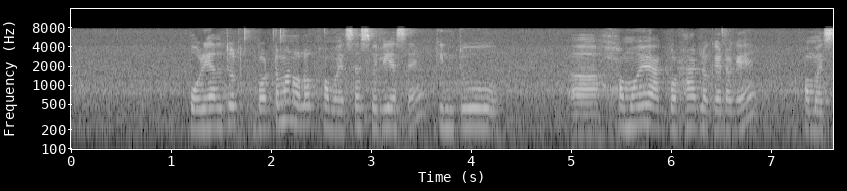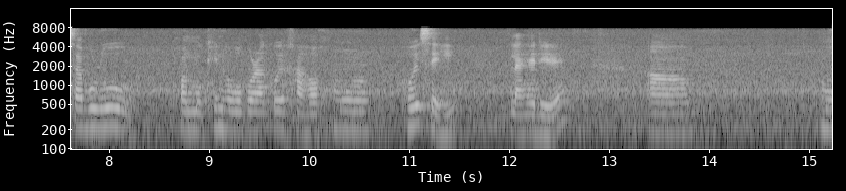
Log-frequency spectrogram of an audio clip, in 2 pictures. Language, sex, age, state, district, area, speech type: Assamese, female, 18-30, Assam, Nagaon, rural, spontaneous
